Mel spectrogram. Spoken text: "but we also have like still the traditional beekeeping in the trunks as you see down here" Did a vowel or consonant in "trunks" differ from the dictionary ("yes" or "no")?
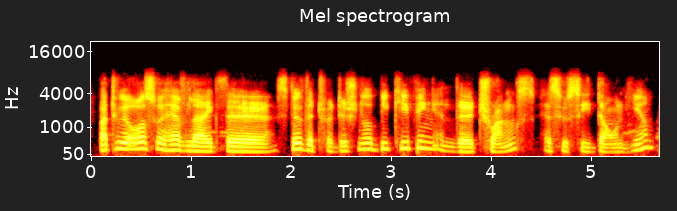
no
